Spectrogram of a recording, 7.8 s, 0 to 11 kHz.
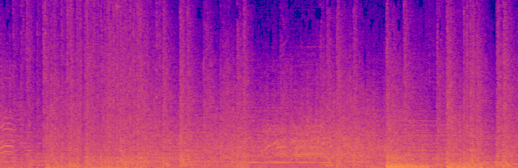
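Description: Dense, continuous gunfire and explosions from a Company of Heroes 2 WWII battle, with overlapping rifle and machine-gun bursts at steady loudness and a heavier thump near the end, all without any talk.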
